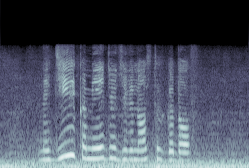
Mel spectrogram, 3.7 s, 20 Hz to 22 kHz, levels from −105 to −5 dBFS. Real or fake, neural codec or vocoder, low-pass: fake; codec, 44.1 kHz, 7.8 kbps, Pupu-Codec; 7.2 kHz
